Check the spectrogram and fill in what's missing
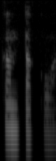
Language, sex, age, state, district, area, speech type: Santali, female, 18-30, West Bengal, Bankura, rural, spontaneous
